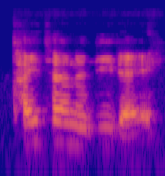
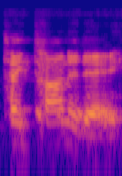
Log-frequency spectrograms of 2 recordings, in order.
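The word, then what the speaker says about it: Tytonidae: these two families um Tita nadive I added an extra syllable Titan a day yeah yeah okay I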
